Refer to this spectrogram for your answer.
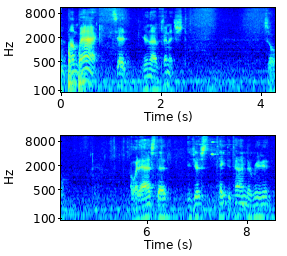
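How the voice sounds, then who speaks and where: A man with a medium-pitched voice speaks at a fairly slow pace, with audible room echo and noticeable background noise. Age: 70s. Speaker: CDL driving instructor. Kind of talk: public comment at school board meeting. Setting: school board workshop meeting.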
